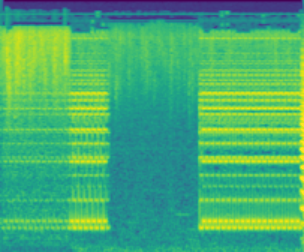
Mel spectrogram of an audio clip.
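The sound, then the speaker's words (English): A telephone rings in a changing room with a bright electronic warbling ring in two long bursts separated by a short gap, clear and alone. “The phone rings in the changing room.”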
